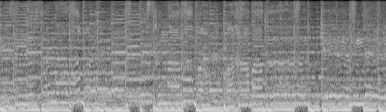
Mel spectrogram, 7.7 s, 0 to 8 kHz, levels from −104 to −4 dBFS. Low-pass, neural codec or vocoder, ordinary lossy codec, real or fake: none; none; none; real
